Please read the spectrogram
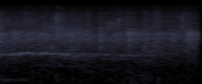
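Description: A steady wash of audience applause, many hands clapping in a dense, even patter that holds at a constant level for a couple of seconds without any voices.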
